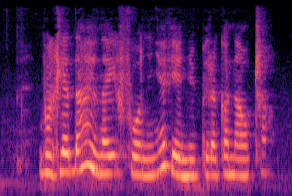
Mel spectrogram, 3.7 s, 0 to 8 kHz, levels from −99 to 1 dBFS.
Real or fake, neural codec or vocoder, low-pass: fake; codec, 16 kHz in and 24 kHz out, 2.2 kbps, FireRedTTS-2 codec; 7.2 kHz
